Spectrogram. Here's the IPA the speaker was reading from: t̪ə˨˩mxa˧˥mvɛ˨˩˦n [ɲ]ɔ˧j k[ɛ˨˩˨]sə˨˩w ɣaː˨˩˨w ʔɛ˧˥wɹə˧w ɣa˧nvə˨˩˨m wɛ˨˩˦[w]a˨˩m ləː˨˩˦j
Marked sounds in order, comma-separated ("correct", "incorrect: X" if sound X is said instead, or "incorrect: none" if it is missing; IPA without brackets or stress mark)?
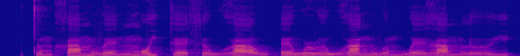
incorrect: ŋ, incorrect: ɛ˨˩, incorrect: ɣ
